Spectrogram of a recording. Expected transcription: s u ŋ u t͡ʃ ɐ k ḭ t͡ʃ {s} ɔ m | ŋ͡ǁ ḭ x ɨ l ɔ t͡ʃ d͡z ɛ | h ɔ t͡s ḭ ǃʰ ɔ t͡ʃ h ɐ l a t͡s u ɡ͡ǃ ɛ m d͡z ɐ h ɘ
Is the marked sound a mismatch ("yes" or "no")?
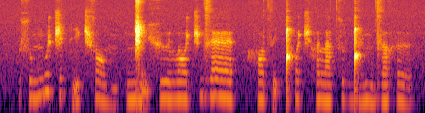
no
